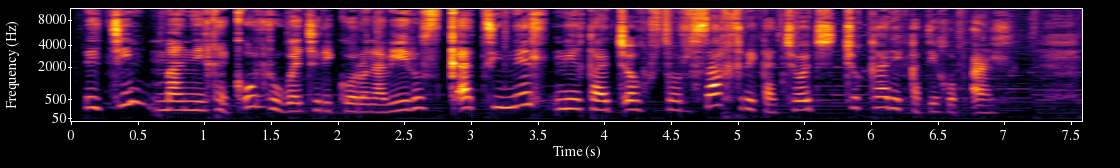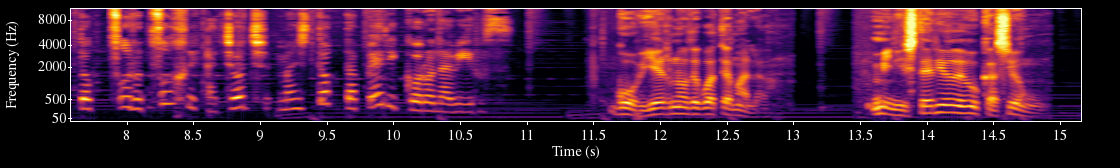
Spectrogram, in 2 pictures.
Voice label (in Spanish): Que es coronavirus Kaqchiquel; prevencion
